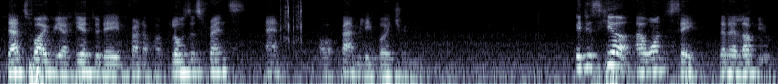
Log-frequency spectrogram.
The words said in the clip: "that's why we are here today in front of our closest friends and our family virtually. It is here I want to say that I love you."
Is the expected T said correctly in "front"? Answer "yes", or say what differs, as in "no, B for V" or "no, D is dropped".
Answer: yes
